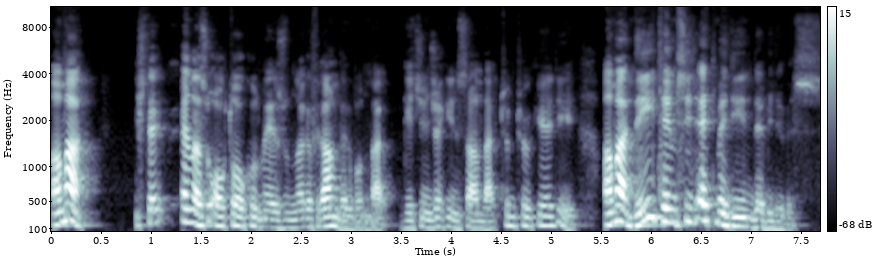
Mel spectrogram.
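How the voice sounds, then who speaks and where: Against a quiet background, a man speaks at a moderate pace in a fairly high, somewhat breathy voice. His pitch swings very widely. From Istanbul, Turkey (Kadıköy); Turkey. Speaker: professor of medicine; interview guest, professor. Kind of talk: interview. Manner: halting, many fillers. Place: studio. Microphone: headset.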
